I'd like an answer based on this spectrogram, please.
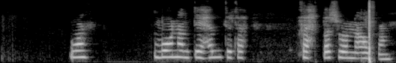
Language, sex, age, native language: Icelandic, female, 10, Icelandic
